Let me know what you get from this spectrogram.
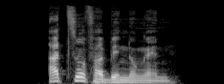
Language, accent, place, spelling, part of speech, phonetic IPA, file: German, Germany, Berlin, Azoverbindungen, noun, [ˈat͡sofɛɐ̯ˌbɪndʊŋən], De-Azoverbindungen.ogg
- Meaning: plural of Azoverbindung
